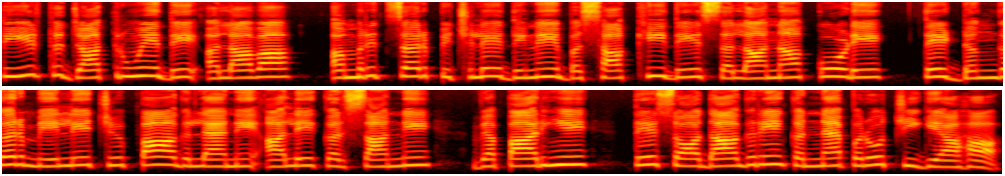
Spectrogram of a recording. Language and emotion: Dogri, neutral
